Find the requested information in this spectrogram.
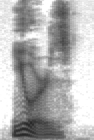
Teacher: So the sound of Z is not as strong or as long as in a word like zero. Instead, it's more like a Z with a little S at the end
